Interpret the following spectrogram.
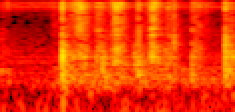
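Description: Metal-on-metal scraping and tapping as ground masala paste is emptied from a steel mixer-grinder jar into a pan: a quick run of about half a dozen scrapes and knocks, starting about half a second in.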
